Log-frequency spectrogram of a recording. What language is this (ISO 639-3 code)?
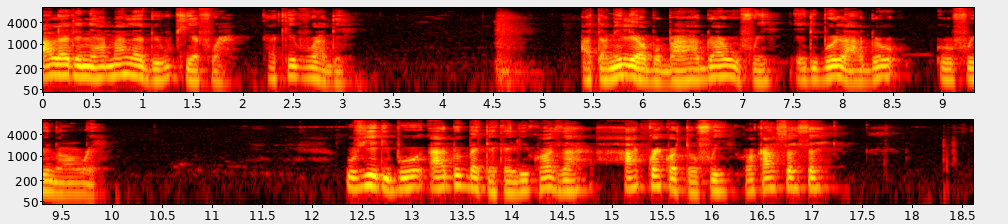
kpo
